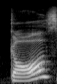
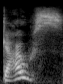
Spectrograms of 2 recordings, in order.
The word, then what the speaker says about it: Gauss: I remember I remember having to re-film gauze because it's pronounced Gauss Gauss yeah all the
